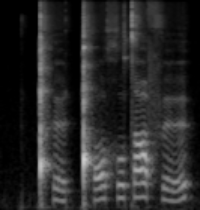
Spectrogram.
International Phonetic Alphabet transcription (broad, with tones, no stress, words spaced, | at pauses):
ǃʰø˨˩˦ ǃʰɔ˩˧˩xo˧tɑ˩˧˩ fø˨˩˦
